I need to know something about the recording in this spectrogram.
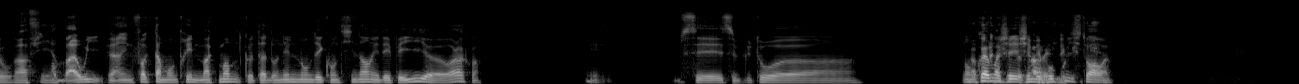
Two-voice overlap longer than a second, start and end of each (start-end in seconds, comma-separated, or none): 9.7-11.1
